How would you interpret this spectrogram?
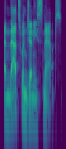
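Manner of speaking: ordinary delivery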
